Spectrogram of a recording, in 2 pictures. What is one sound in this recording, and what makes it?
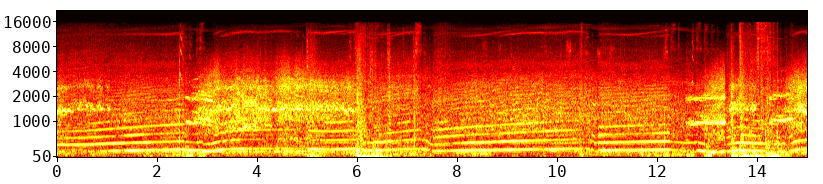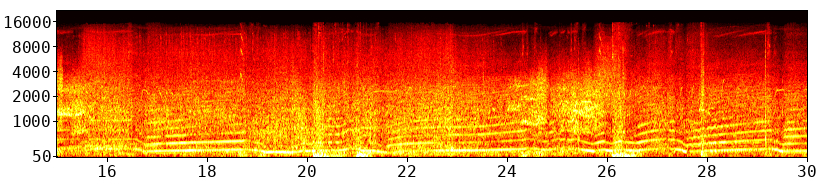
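A turbocharged rally car engine revs hard and drops through gear changes.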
